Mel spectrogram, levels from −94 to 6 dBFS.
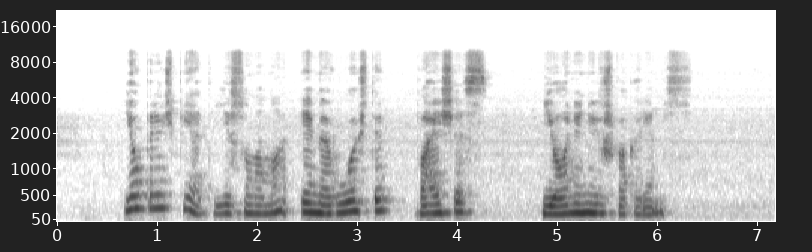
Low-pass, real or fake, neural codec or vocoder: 9.9 kHz; fake; vocoder, 22.05 kHz, 80 mel bands, Vocos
